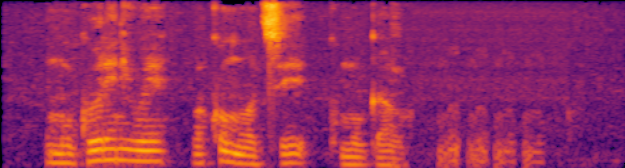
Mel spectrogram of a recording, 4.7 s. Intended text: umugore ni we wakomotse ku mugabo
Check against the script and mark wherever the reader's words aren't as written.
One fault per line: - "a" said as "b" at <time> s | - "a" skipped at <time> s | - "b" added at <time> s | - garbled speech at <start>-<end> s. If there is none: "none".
none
